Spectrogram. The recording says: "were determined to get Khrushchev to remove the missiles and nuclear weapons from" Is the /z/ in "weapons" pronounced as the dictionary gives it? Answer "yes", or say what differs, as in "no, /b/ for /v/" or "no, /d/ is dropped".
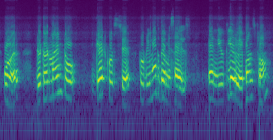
no, /s/ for /z/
